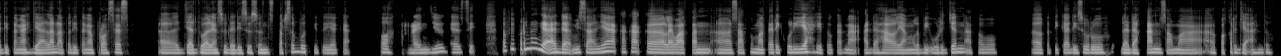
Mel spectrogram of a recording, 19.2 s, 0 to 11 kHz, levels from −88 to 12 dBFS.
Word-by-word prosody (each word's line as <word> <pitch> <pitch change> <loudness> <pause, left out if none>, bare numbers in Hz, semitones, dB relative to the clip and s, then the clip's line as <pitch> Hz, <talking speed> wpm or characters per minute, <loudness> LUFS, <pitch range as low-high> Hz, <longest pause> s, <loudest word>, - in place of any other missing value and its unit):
di 140 - -2
tengah 135 -1 +1
jalan 135 +2 +2
atau 140 +1 -2
di 135 - -2
tengah 130 -2 0
proses, 135 +1 0 0.5
eee, 130 -1 -1
jadwal 130 +1 +2
yang 135 - +3
sudah 130 -2 0
disusun 130 +1 +1
s - - -7
tersebut 165 +4 -2
gitu 135 -2 -8
ya 125 - -2
Kak, - - -6 0.5
wah 150 -2 -1
keren 130 0 -1
juga 155 -1 -2
sih. - - -6 0.4
Tapi 225 +8 -2
pernah 310 +3 0
nggak 270 - +10
ada 150 -2 +5
misalnya 150 +4 +1 0.2
Kakak 160 +3 0
kelewatan, 140 -1 +3
eee, 135 -2 -1
1 130 +3 -3
materi 140 +1 0
kuliah 150 +2 +3
gitu 130 -3 -4
karena 130 -1 -2
ada 135 0 -2
hal 130 -1 +2
yang 130 0 0
lebih 130 +1 -3
urgent 135 +5 0
atau, 140 -2 -7 0.5
eee, 135 -1 -1
ketika 135 -1 -4
disuruh 140 0 0 0.2
dadakan 140 +2 +3
sama, 130 -1 -2 0.2
eee, - - -4
pekerjaan 135 -1 -4
tuh? 140 -1 -7
135 Hz, 150 wpm, -25 LUFS, 130-145 Hz, 0.5 s, nggak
